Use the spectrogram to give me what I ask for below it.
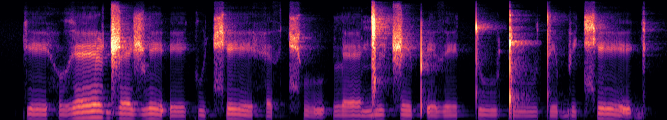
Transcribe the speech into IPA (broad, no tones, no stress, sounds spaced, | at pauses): k eː h ʊ ɣ ɛː ɖ͡ʐ ɛː ʒ l e ʔ eː k u t͡ɕʰ eː h ɛ θ t͡ɕʰ u | l ɛː ŋ͡ǀ i ʈ͡ʂ e pʼ e ð ɪː tː uː ǃ uː t ɪ b e t͡ɕʰ eː ɡ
